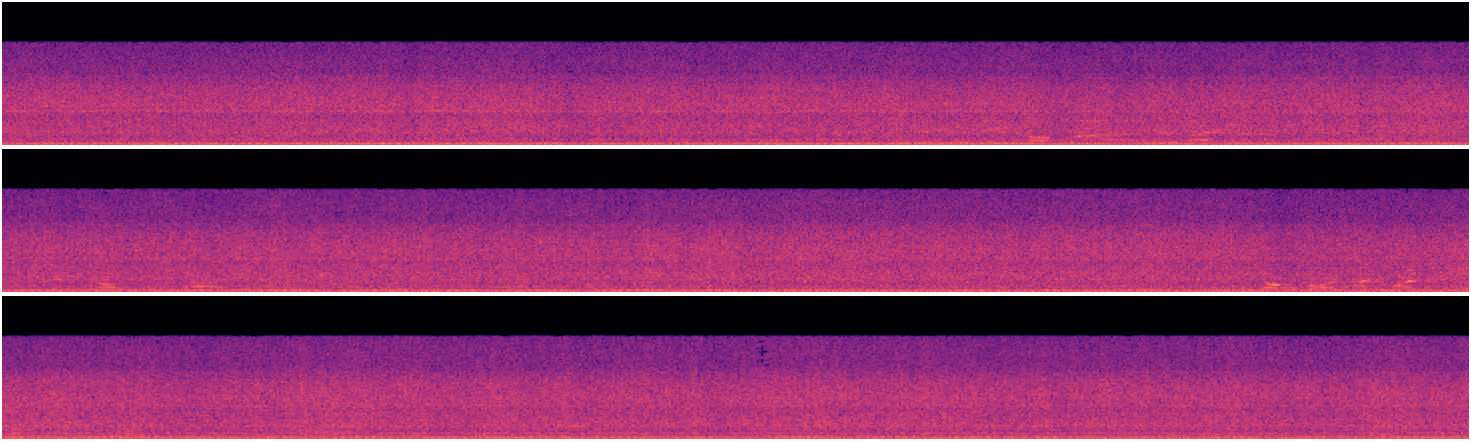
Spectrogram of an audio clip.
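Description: Water laps gently against a riverbank.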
